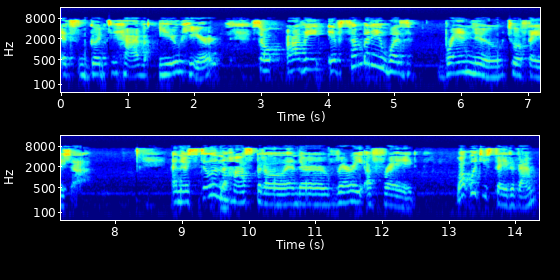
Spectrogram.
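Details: Adult woman speaking; normal speech.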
